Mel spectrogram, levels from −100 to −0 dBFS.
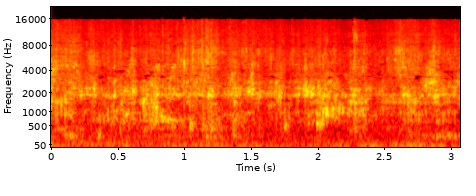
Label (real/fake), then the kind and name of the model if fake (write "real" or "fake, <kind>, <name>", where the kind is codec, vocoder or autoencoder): real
